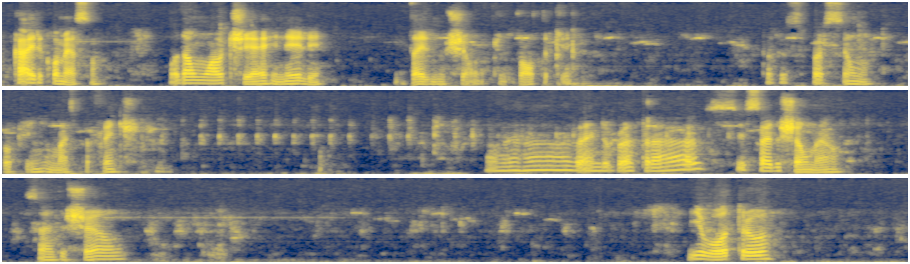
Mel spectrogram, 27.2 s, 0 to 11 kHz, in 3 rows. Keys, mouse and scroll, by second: 0.1 Right, 0.4 Left, 0.7 Left, 2.3 alt+r, 4.9 click, 8.6 g, 10.5 Left, 10.7 Left, 11.0 Left, 11.1 Left, 11.3 Left, 11.5 Left, 11.7 Left, 11.9 Left, 12.1 Left, 12.3 Left, 12.4 Left, 12.6 Left, 12.8 Left, 13.0 Left, 13.2 Left, 13.5 Right, 13.7 Right, 14.9 Right, 15.0-15.6 Right, 15.8 Right, 16.0 Right, 16.2 Right, 16.4 Right, 17.4 Left, 17.6 Left, 17.8 Left, 18.2 Right, 18.4 Right, 18.6 Right, 18.9 Right, 20.1 Left, 20.4 Left, 20.7 Right, 21.0 Left, 21.3 Right, 21.6 Left, 21.7 Left, 21.8 Right, 21.9 Right, 22.0 Right, 22.5 Left, 22.6 Left, 22.8 Left, 22.9 Right, 23.0 Right, 23.2 Right, 23.5 Right, 23.6 Right, 23.8 Right, 24.0 Right, 24.1 Right, 24.5 Left, 24.7 Left, 24.9 Left, 25.1 Left, 25.3 Right, 25.6 Left, 25.8 Left, 26.0 Left, 26.2 Left, 26.6 Right.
